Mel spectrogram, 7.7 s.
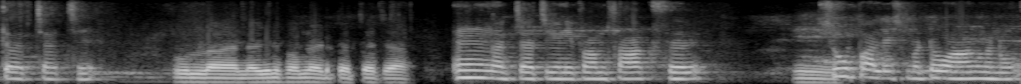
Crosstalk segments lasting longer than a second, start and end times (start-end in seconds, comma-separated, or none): none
